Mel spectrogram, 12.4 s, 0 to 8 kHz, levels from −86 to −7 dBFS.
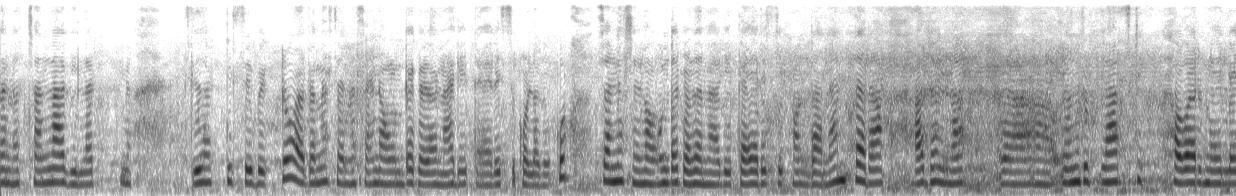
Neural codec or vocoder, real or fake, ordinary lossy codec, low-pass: codec, 16 kHz, 2 kbps, FreqCodec, larger model; fake; none; 7.2 kHz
